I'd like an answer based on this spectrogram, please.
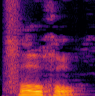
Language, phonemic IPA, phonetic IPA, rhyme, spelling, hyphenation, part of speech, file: Dutch, /ˈvoːɣəl/, [ˈfoʊ̯χɔɫ], -oːɣəl, vogel, vo‧gel, noun, Nl-vogel.ogg
- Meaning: 1. bird, any member of the class Aves 2. a feathered target in archery or shooting 3. a dude, a cat (slang term for a man)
